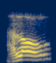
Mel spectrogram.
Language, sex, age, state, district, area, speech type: Assamese, male, 60+, Assam, Dhemaji, rural, conversation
